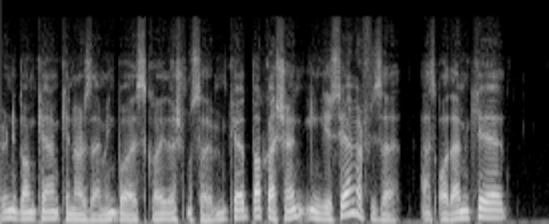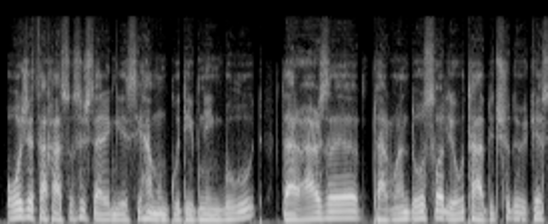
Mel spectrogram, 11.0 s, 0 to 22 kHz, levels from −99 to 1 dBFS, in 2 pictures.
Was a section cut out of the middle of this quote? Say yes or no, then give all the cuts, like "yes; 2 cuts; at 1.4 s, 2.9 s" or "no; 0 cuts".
no; 0 cuts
